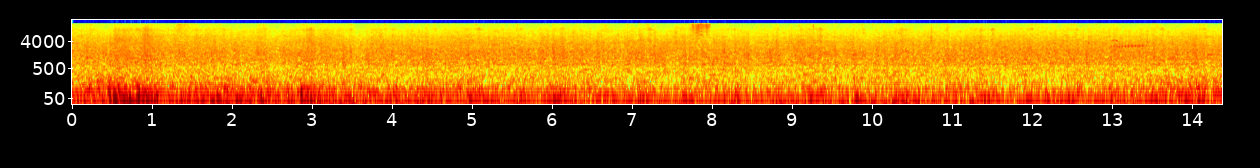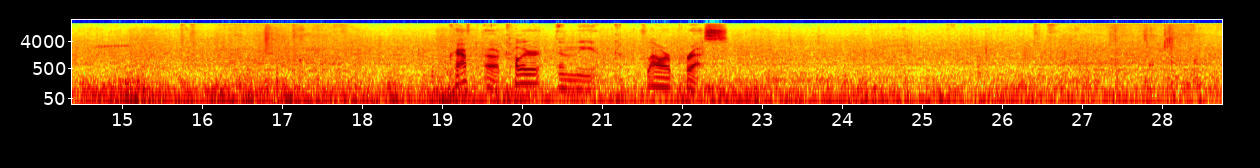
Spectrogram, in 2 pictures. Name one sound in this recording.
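A vehicle engine rumbles low and steadily.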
